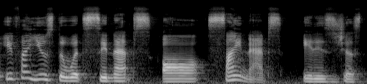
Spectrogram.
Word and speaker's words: synapse: Is it synapse or is it synapse? Synapse is the British pronunciation and synapse is the American pronunciation.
